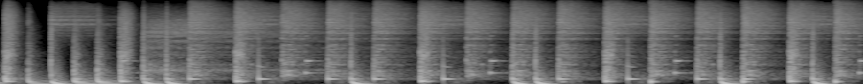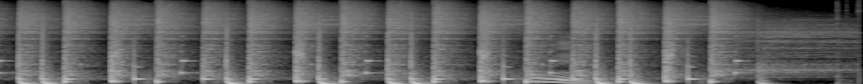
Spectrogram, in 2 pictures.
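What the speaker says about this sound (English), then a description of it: "started with the drums, just giving them that halftime feel" A slow, heavy drum groove with a half-time feel, kick and snare hits spaced steadily and washy open hi-hats sizzling between them.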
